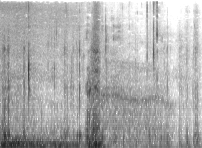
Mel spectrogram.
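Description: Someone bites and chews a firm corn-based snack, starting with dense, crisp crunches and easing into softer, irregular chewing.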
